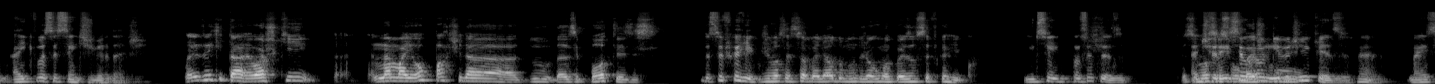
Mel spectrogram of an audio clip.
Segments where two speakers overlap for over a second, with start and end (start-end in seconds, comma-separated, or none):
11.9-13.1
